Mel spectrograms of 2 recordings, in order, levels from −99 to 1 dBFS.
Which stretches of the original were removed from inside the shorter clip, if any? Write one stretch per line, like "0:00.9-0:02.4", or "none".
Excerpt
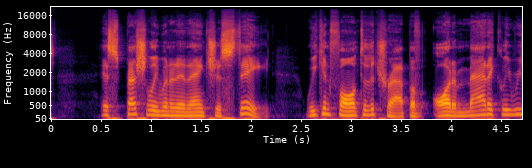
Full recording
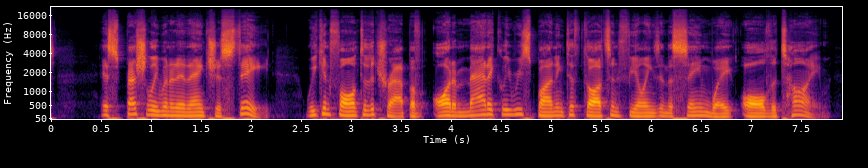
none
